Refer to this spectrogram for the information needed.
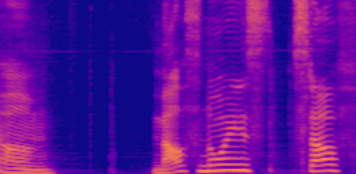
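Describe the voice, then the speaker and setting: This voice carries a Southern US accent in a very clean recording with a silent background. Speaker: streamer. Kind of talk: casual chat. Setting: live stream. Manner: animated.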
